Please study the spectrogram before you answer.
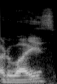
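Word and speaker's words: advise: The report एडवाइज, इसका pronunciation में भी ज जाएगा, सी में स आता है, एडवाइस, और ये एडवाइज।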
